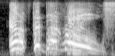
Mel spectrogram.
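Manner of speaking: very high, shrill, rough, raspy yell. Calling out in character to the party members going off: yelling out. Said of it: "And Leon yells out".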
